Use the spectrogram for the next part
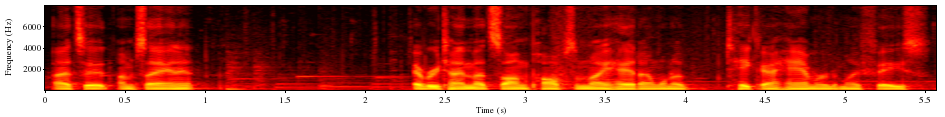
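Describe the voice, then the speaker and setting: A man's voice: sits low, monotone, a little fast, darkish tone. A man giving casual, slangy live commentary as a game streamer, wry and rambling. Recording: voice over faint game music.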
